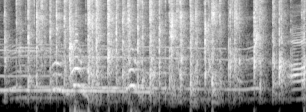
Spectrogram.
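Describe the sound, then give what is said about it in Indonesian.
A small crowd claps briskly, steadily and loudly, with a few voices whooping and cheering over the applause for a few seconds, welcoming national athletes of Lembaga Administrasi Negara (LAN). “Tepuk tangan dong buat kita dong.”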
